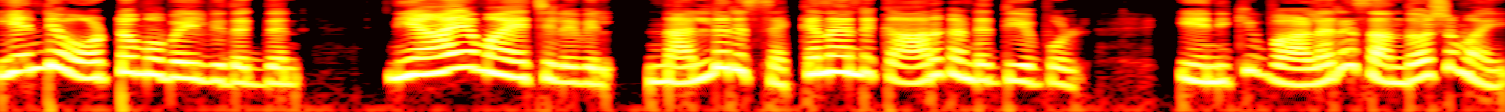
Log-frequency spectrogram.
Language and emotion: Malayalam, happy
